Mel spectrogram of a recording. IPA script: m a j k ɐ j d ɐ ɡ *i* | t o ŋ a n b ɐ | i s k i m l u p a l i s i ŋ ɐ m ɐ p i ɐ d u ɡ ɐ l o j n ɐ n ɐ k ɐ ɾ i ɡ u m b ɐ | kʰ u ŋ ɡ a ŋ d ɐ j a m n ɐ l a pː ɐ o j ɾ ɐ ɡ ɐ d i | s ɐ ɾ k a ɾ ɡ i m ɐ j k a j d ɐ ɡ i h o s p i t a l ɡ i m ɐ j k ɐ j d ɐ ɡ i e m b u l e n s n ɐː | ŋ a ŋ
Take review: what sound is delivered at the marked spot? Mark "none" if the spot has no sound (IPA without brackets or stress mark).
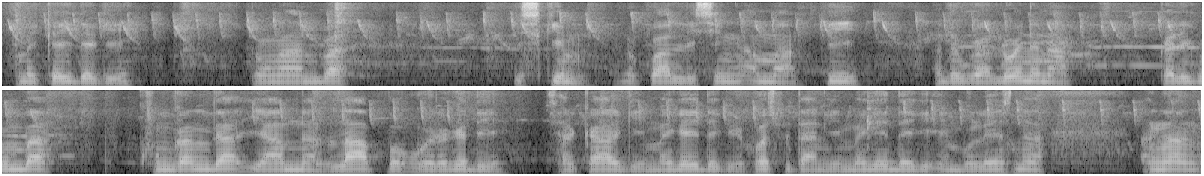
i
